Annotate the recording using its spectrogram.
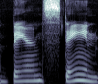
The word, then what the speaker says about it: Berenstain: So it would be Berenstein. – That's how most people remember the Bernstein Bears yes. – books. – But instead, it's the Berenstain Bears with an A.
